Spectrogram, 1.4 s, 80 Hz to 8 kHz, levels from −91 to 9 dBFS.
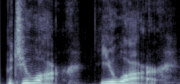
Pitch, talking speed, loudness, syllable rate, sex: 165 Hz, 220 wpm, -17 LUFS, 6.0 syllables/s, male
